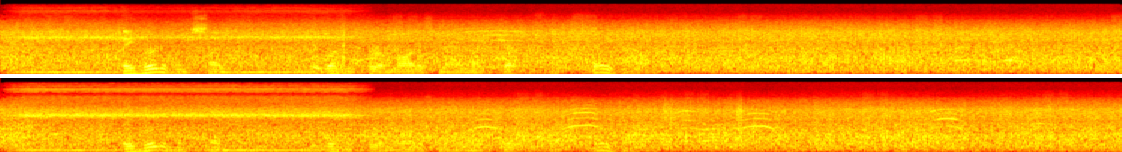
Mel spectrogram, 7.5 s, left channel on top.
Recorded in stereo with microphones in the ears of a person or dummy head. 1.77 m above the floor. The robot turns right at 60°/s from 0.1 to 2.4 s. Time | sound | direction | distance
0.8 | a man speaking | 45° left | ?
